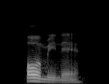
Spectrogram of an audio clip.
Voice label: "homine", latin; santillana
